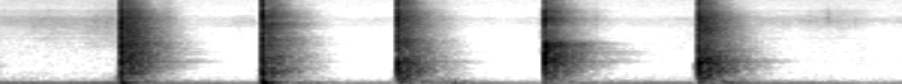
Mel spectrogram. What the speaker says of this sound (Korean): 너무나 기분 좋은 소식이기 때문에 박수 한번 치고 가도록 하겠습니다.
